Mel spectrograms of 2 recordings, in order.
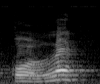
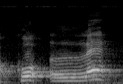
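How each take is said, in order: First: Colégio with the final io run together fast; quick diphthong ending. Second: Colégio said slowly, each final syllable apart; slow separated ending. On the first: Teacher shows the fast ending of Colégio. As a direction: say Colégio with a rapid gliding ending. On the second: Teacher contrasts the ending of colégio, slow. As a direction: stretch colégio out to show its ending. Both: Shown as a demonstration. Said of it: "Finalzinho você fala rápido".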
